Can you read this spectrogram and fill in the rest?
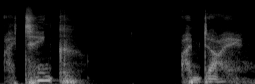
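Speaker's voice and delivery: hushed whisper with long pauses; frail dying father. Retold or imitated. Dying dad tells his children the truth, whispered and halting. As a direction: let the words out softly, one bit at a time.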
